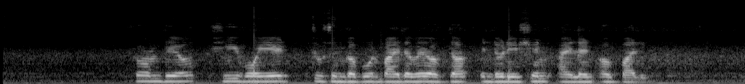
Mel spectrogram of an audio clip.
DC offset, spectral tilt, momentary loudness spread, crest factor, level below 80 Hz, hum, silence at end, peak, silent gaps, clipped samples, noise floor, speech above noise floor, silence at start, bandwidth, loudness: under 0.1%; -7.5 dB/octave; 11 LU; 16 dB; -46 dBFS; none; 0 s; -6 dBFS; none; under 0.1%; -52 dBFS; 30 dB; 1.35 s; 9.8 kHz; -22 LUFS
